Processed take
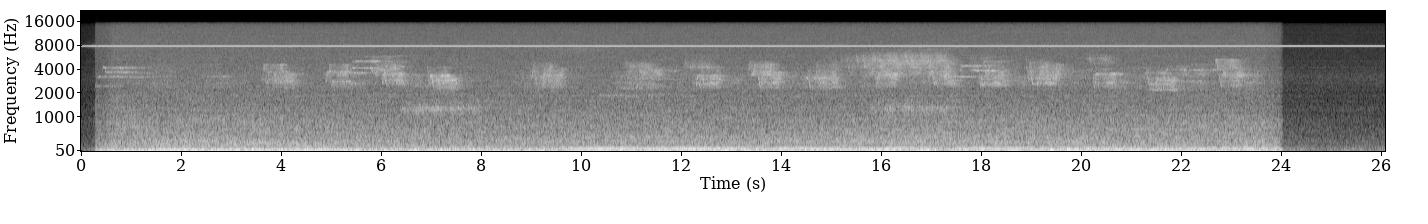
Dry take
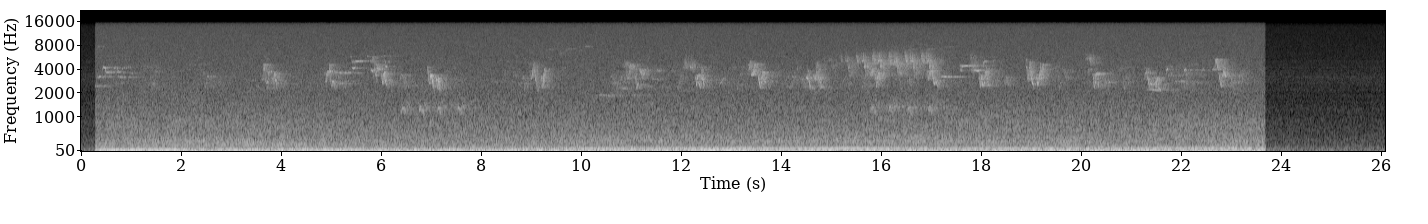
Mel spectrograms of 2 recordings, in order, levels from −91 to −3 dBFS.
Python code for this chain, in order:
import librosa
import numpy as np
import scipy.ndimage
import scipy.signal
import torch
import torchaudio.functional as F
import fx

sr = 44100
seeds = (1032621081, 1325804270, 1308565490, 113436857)

y = x + 10.0 ** (-29.0 / 20.0) * np.sin(2.0 * np.pi * 7800.0 * np.arange(len(x)) / sr)
y = fx.rev_gated(y, sr, seeds[0], gate_ms=370, shape='rising', drr_db=-4.0)
y = y * librosa.db_to_amplitude(3.0)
